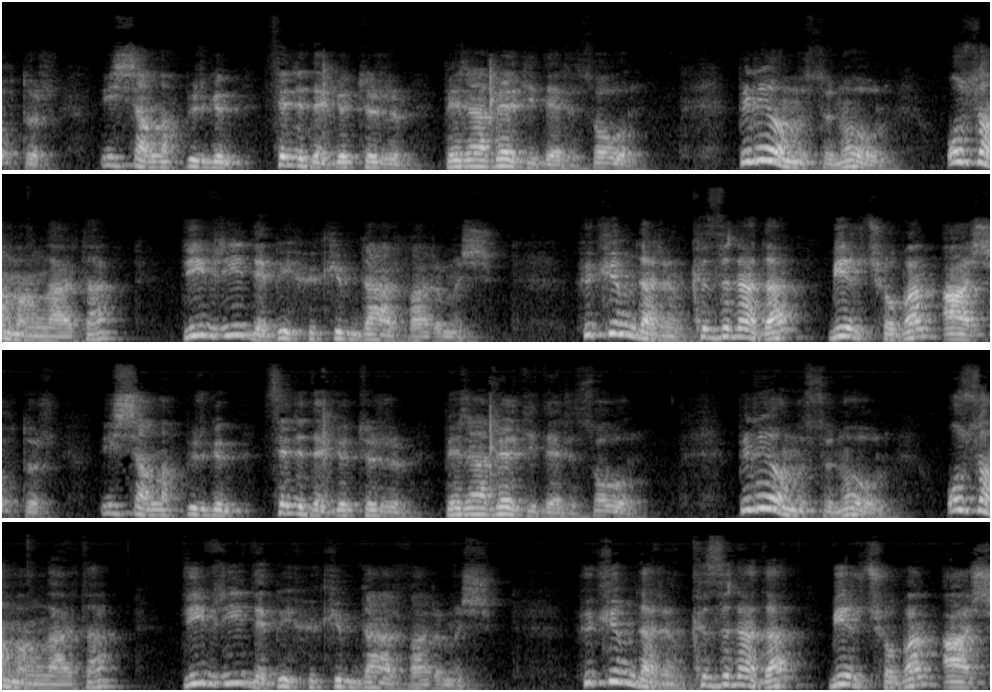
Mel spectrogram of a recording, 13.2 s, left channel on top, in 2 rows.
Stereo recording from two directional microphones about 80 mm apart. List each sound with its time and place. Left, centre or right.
0.7 s speech: centre
8.7 s speech: centre
10.4 s speech: left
